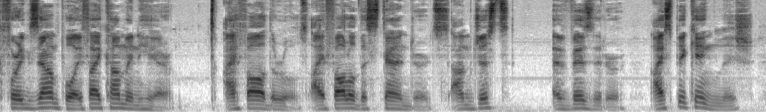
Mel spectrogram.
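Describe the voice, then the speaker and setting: A man's voice: on the low side, a little mellow, dry recording. Blunt young man from Algeria. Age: 20s. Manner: blunt, curious, swears freely. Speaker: host chatting with strangers online. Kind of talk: casual chat.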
